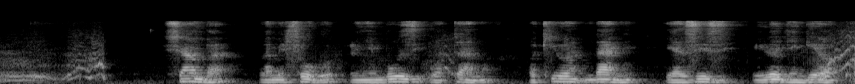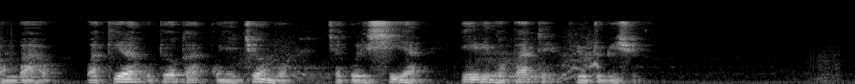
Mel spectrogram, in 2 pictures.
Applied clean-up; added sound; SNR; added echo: none; Zipper (clothing); 17 dB; reverberation time 0.4 s.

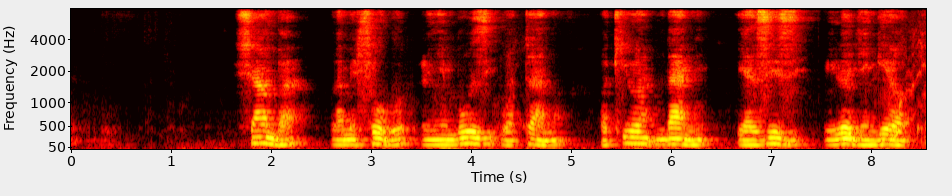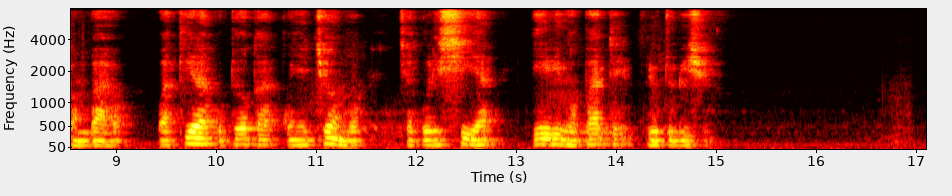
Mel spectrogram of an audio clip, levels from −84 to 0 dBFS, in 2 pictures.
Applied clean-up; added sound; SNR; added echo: neural separator model SepFormer DNS4.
